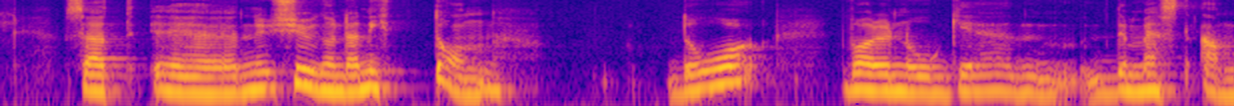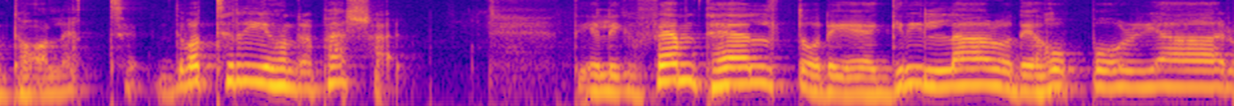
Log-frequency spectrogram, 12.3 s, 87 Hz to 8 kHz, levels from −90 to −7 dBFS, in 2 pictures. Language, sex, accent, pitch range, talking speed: Swedish, female, native, 165-230 Hz, 145 wpm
